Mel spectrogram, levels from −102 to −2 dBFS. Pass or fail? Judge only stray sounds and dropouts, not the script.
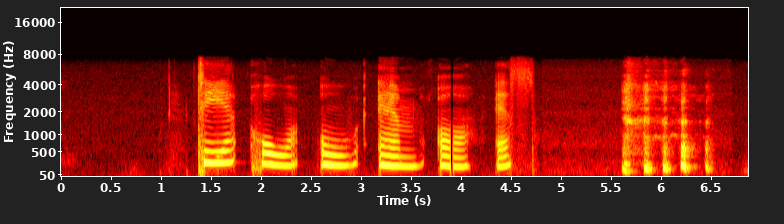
fail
